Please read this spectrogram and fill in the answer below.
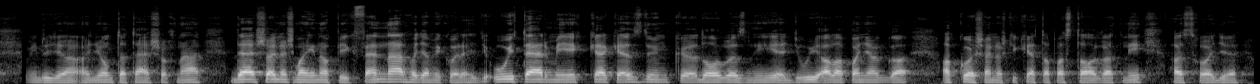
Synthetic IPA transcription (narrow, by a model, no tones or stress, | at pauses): mint̪uɟɛɒʔɒ̰ɲo̞mt̪ɒt̪aːʃo̞knaːl | d̪ɛʃɒjno̞ʃmɒjinɒpikfɛnːaːlɦo̞ɟɒmiko̞ɾɛɟːuːjt̪ɛrmeːkːɛlkɛzd̪yŋkd̪o̞lɡo̞zniɛɟːuːjɒlɒpɒɲɒɡːɒl | ʔɒkːorʃɒjno̞ʃkikɛlt̪ɒpɒst̪ɒlɡɒt̪ni | ɒsho̞ɟ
